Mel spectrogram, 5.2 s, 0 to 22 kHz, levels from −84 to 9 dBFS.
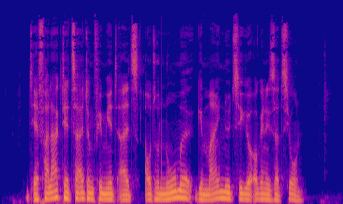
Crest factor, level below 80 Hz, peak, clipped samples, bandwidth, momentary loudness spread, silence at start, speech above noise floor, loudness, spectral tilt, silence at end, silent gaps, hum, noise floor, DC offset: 16 dB; -46 dBFS; -6 dBFS; under 0.1%; 15.5 kHz; 7 LU; 0.4 s; 40 dB; -21 LUFS; -6.5 dB/octave; 0.6 s; none; none; -60 dBFS; under 0.1%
